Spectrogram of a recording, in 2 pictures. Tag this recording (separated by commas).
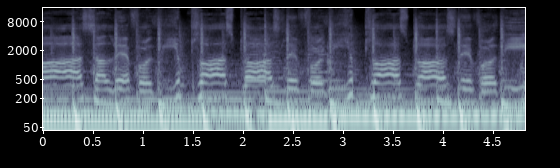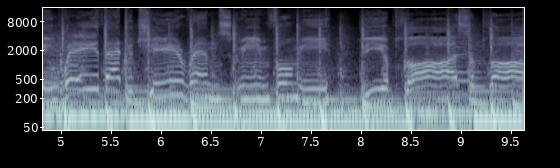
Music, Rock and roll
